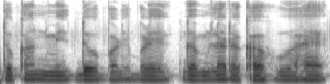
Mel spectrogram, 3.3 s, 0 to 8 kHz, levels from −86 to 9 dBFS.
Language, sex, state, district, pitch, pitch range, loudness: Hindi, male, Jharkhand, Garhwa, 105 Hz, 105-110 Hz, -19 LUFS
